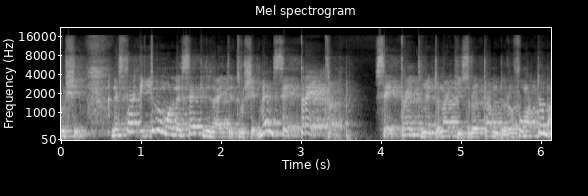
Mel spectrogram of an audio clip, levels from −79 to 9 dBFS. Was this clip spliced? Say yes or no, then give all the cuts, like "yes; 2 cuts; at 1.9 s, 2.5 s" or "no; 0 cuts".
no; 0 cuts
